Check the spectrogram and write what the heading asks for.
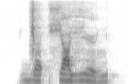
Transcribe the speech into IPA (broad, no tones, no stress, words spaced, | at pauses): ɟœʔçavʲøʎ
